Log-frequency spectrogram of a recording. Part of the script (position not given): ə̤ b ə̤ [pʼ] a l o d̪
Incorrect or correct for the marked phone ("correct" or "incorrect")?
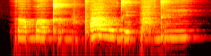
correct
